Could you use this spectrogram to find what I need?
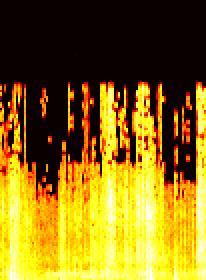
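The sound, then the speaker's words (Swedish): A wrapped present is torn open hastily, its paper crinkling and ripping in quick, uneven bursts over about two seconds. “nej, jag ska öppna det nu, direkt. Jag vill se vad som är här i. Så han river det hastigt.”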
